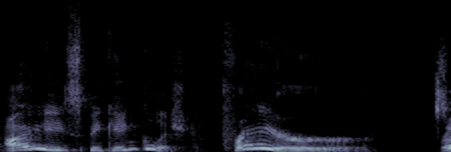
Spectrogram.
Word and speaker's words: Freyr: Freyr coming in, or as you like to say, Frey with your Danish pronunciation. No, I say Frey Frey. against I say Hades. Frey like an Englishman would say Frey. What do you mean, like an Englishman? There's an R on the end.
